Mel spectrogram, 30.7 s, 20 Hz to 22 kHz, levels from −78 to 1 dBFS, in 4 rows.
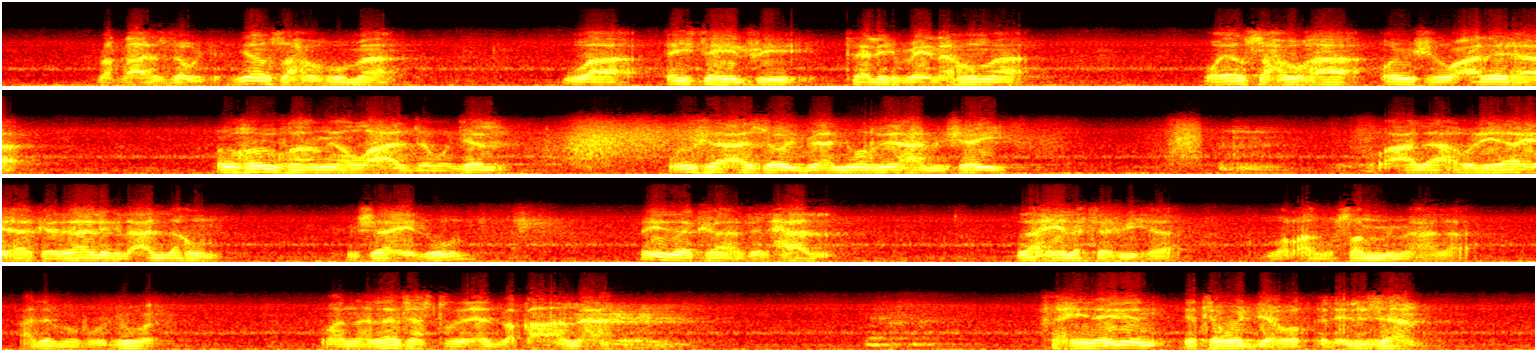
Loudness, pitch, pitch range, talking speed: -10 LUFS, 115 Hz, 110-125 Hz, 85 wpm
